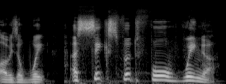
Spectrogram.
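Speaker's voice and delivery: ordinary delivery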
